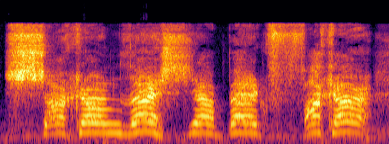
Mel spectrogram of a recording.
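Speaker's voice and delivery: high, slow, shouted taunt. Acted. Villager Tam Tamson shouting a taunt at the angel, high slow yell. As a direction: bellow it across the battlefield. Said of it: "Tam Tamson's voice upraised going".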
